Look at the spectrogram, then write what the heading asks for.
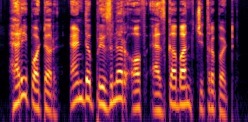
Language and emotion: Marathi, neutral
